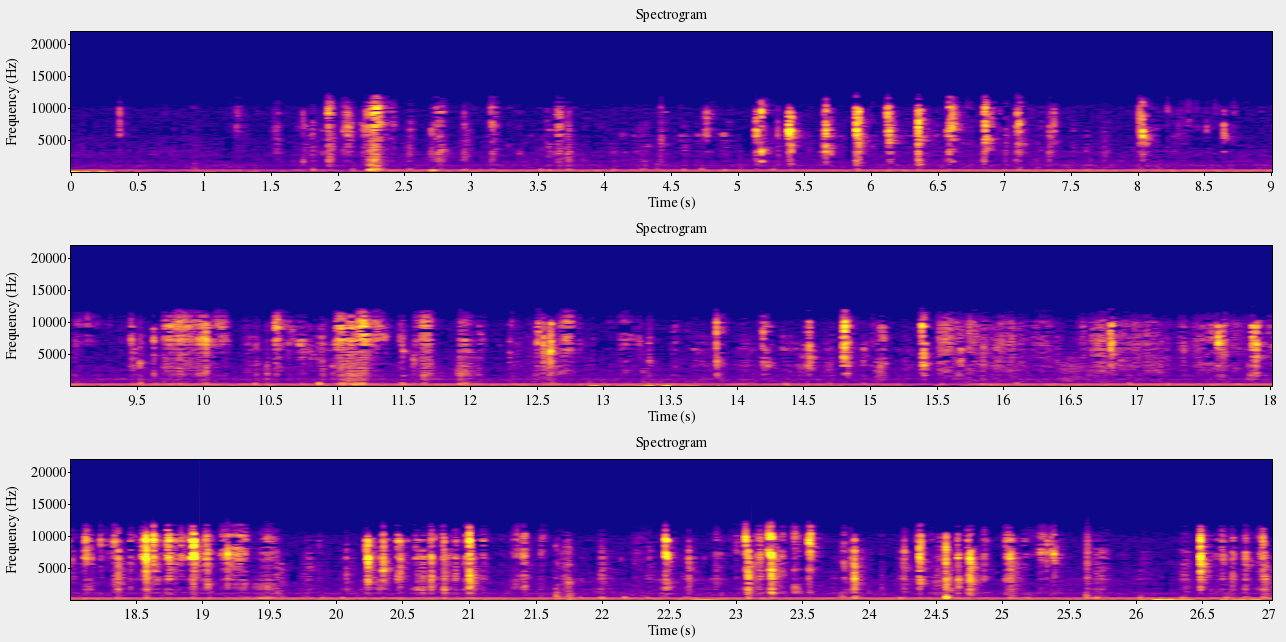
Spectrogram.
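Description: A woman chews crunchy food noisily, close to a microphone.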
